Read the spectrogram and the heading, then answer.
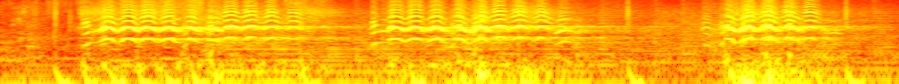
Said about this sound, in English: And then this bird makes another wavering call.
